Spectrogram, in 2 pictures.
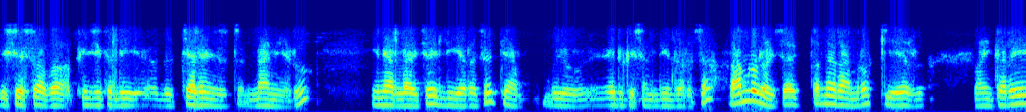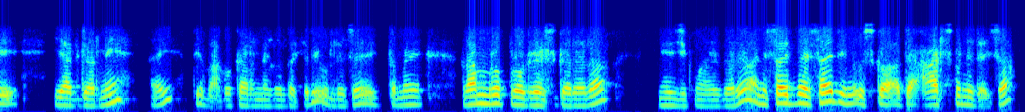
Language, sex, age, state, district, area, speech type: Nepali, male, 60+, West Bengal, Kalimpong, rural, conversation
